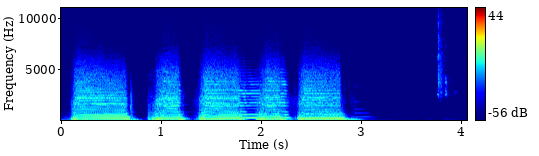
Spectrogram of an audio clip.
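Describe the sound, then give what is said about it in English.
A distorted electric guitar with amp gain at 3.5, EQ in the middle and definition at 4.6, played without reverb, plays five loud, chunky chords in a steady rhythm, each cut off dry with no lingering echo, followed by a brief faint click before silence. “Just without the reverb.”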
